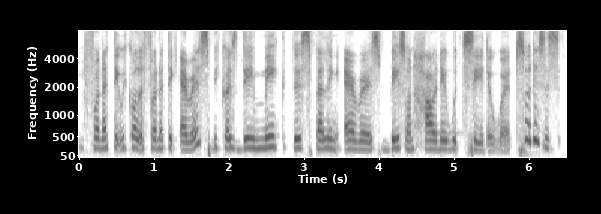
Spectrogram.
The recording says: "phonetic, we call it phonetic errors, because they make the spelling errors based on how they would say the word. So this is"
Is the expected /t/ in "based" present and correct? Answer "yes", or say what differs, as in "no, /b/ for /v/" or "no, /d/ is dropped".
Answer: yes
